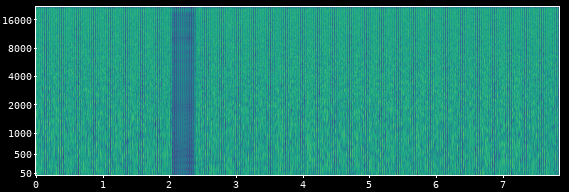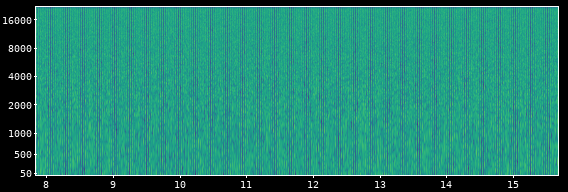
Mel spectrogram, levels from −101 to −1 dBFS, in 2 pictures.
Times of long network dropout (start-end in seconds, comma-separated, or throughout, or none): none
